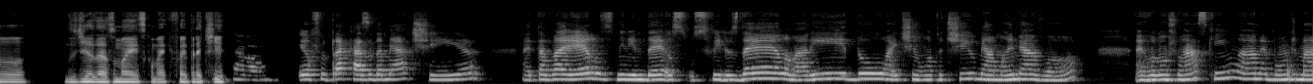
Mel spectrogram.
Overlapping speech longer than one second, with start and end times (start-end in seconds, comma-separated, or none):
none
